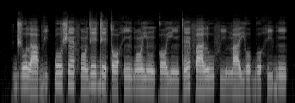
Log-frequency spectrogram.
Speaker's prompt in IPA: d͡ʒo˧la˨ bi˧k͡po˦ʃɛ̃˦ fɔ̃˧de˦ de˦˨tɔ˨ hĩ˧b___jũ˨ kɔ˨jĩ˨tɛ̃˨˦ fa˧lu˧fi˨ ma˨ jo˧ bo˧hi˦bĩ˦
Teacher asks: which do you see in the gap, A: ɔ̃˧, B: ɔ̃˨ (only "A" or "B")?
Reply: A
